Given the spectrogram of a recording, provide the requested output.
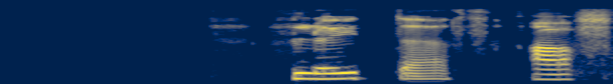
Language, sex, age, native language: Icelandic, female, 9, Lithuanian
